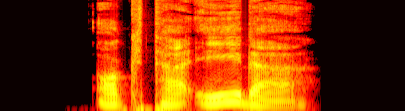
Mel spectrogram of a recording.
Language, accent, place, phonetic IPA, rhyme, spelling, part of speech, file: German, Germany, Berlin, [ɔktaˈʔeːdɐ], -eːdɐ, Oktaeder, noun, De-Oktaeder.ogg
- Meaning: octahedron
